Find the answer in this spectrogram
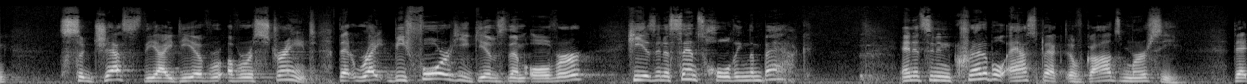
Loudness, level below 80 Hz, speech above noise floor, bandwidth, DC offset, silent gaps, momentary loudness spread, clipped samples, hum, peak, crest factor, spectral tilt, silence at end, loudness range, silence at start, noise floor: -16 LUFS; -46 dBFS; 24 dB; 16.5 kHz; under 0.1%; none; 10 LU; under 0.1%; none; -2 dBFS; 14 dB; -4.5 dB/octave; 0 s; 2 LU; 0 s; -40 dBFS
